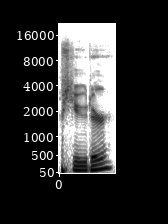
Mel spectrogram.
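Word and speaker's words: Powter: a bad day uh daniel pewter it's like pewter powder but it's if it's powder it's spelled weird yeah it's got like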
